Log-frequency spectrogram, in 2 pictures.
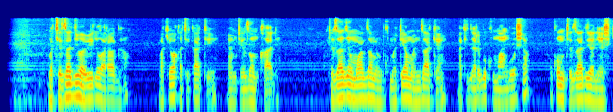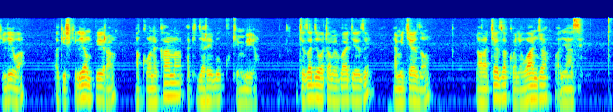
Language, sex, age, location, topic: Swahili, male, 25-35, Nairobi, education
